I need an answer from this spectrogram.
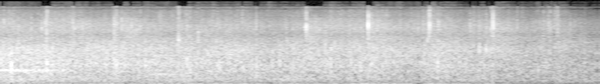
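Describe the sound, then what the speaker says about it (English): A church congregation claps in a faint, distant wash of applause, with a few sharper individual claps standing out near the end. "Now, you can clap about that."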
